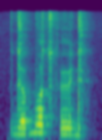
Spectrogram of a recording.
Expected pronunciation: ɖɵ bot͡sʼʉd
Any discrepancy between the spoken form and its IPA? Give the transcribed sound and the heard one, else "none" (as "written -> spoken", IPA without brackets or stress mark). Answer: ɖ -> d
